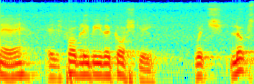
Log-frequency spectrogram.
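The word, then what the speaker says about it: Goshiki: like a kowaku but it is a gooski a what a gooski I just call it a fish love if you want just a fish stunning look that's how you say it yeah say it again Goki yeah gooski yeah if I was to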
